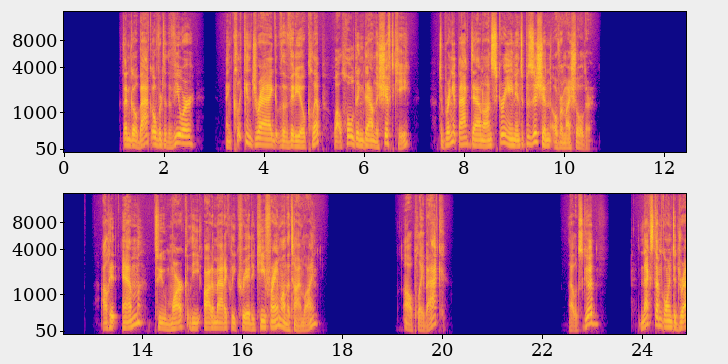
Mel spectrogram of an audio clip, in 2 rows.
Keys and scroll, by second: 16.9 m.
